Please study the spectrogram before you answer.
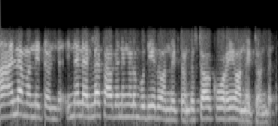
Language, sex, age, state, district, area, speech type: Malayalam, female, 60+, Kerala, Thiruvananthapuram, urban, conversation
